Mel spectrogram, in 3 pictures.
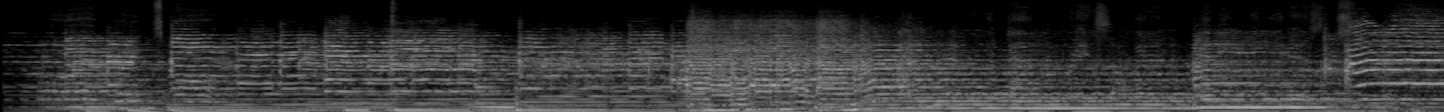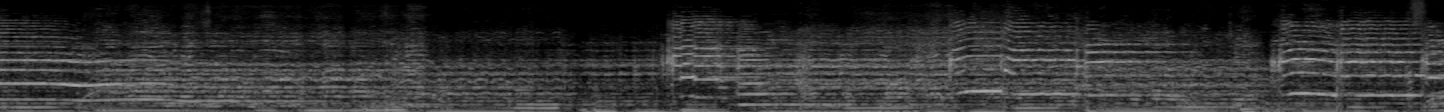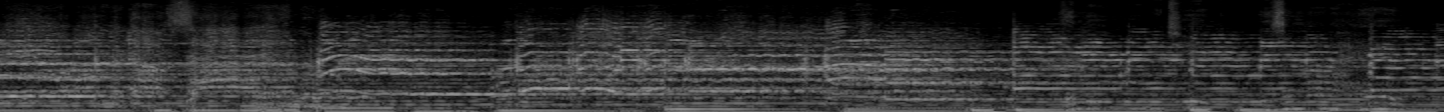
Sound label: outtake with Colorsound Power Boost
